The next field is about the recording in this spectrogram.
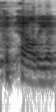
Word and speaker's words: Capaldi: Now, Doctor Who fans can see David Tennant talking in an interview, Peter Capaldi, whoever you have, I will say Capaldi, I think, as he pronounces it that way.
